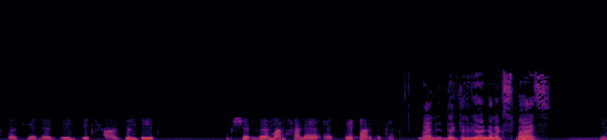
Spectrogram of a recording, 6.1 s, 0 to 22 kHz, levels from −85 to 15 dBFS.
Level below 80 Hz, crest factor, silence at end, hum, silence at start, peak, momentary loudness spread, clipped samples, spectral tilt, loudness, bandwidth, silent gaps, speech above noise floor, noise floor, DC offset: -82 dBFS; 18 dB; 0 s; none; 0.1 s; -22 dBFS; 10 LU; under 0.1%; -5.5 dB/octave; -38 LUFS; 11.5 kHz; none; 28 dB; -66 dBFS; under 0.1%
